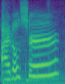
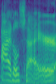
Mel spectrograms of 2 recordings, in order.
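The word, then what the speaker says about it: Idyllshire: I was wondering if it was Idleshire, because in general, when Shire is a suffix, it's pronounced sure, like Worcester or New Hampshire.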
